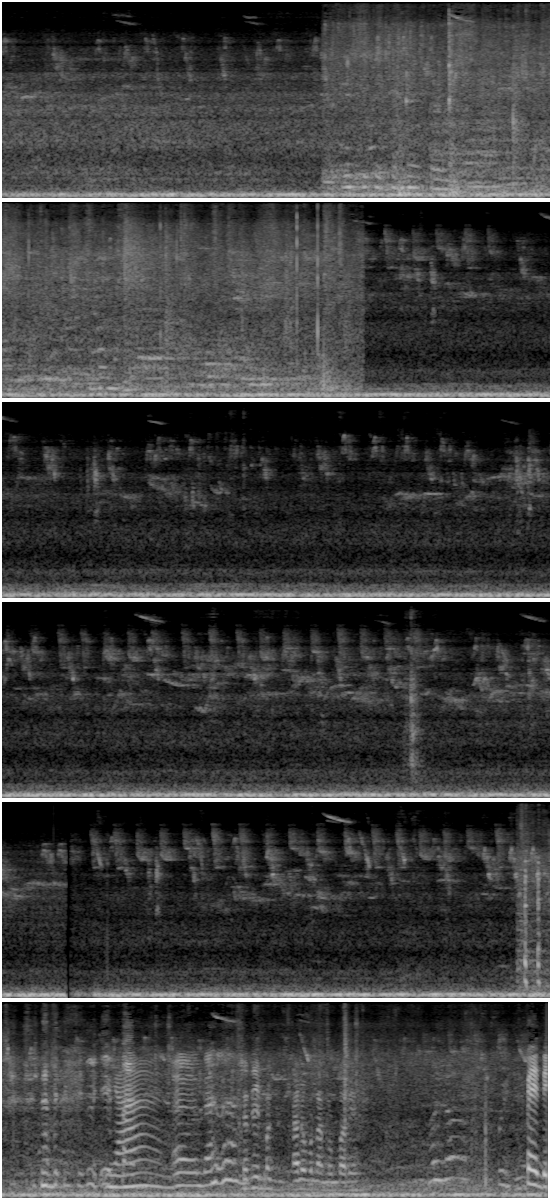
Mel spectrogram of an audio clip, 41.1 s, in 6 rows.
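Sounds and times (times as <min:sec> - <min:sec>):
small birds chirping: 0:00.0 - 0:41.0
steady low rumble: 0:00.0 - 0:41.0.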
